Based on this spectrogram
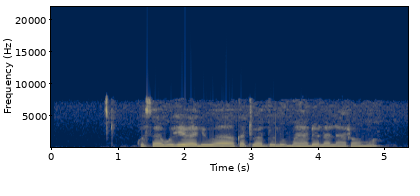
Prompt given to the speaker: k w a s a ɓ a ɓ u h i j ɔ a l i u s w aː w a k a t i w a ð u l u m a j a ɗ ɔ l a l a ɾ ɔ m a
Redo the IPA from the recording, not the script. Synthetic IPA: k w a s a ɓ a ɓ u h i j ɔ a l i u w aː w a k a t i w a ð u l u m a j a ɗ ɔ l a l a ɾ ɔ m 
